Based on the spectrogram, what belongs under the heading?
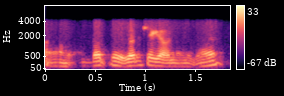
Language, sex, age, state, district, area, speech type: Kannada, female, 60+, Karnataka, Gadag, rural, conversation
